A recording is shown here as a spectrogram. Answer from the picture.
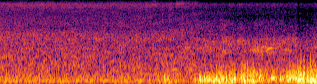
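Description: Wind buffeting a handheld microphone over a low, steady outdoor rumble, with louder gusts starting about one and a half seconds in.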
